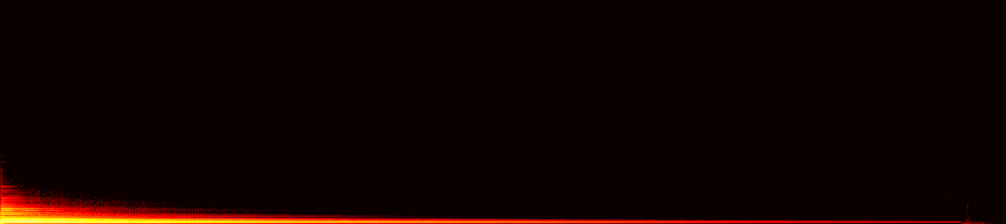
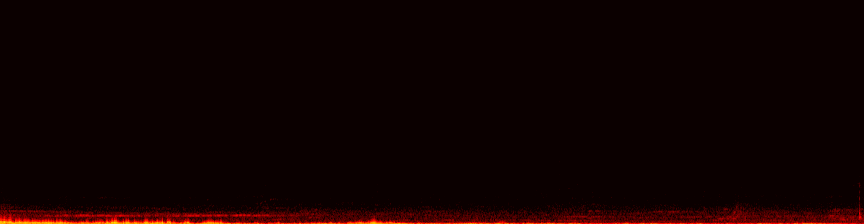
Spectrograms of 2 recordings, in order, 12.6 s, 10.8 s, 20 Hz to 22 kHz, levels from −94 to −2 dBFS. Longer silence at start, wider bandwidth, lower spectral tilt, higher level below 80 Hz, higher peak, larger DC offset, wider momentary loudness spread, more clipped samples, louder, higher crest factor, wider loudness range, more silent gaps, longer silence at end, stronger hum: about the same, 0 s vs 0 s; first, 2.8 kHz vs 1.9 kHz; about the same, -11.5 dB/octave vs -12.5 dB/octave; second, -68 dBFS vs -46 dBFS; first, -4 dBFS vs -20 dBFS; neither; first, 27 LU vs 23 LU; neither; first, -20 LUFS vs -44 LUFS; about the same, 20 dB vs 18 dB; first, 26 LU vs 19 LU; neither; first, 7.05 s vs 0.05 s; neither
